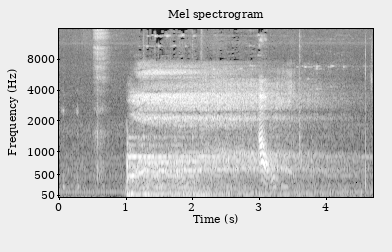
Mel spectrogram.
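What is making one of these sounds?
A loud chime rings out as an item is picked up.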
